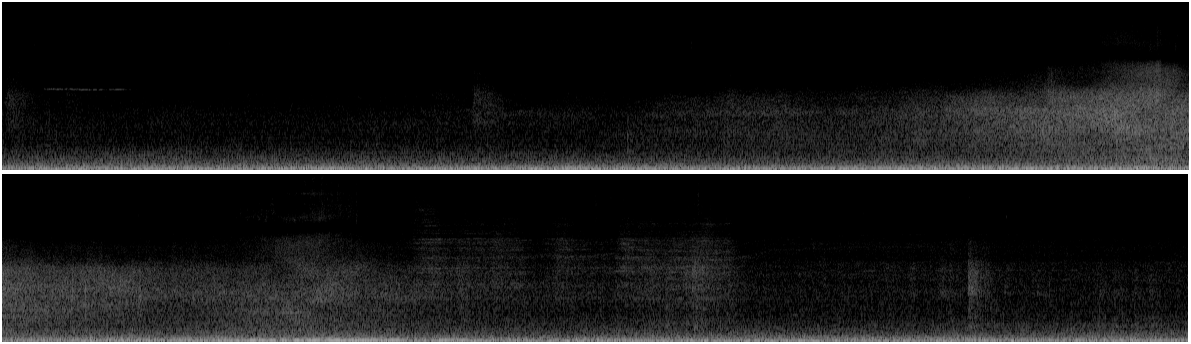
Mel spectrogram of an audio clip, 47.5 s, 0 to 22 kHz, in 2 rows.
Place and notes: Miao Jiang Road, Shanghai - Environmental sounds
Traffic Sound, Environmental sounds, The sound of distant ships, Construction site noise, Binaural recording, Zoom H6+ Soundman OKM II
